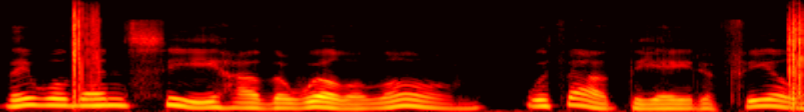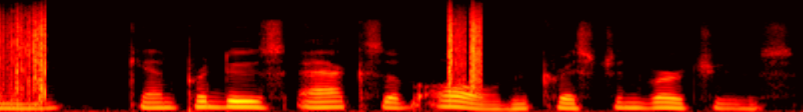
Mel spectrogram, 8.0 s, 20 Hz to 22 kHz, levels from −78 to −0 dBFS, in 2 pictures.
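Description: Speech clip with cable scratch noise at 0.37–0.52 s, 3.94–4.25 s and 6.27–6.44 s: dense, ragged rustling louder than the speech rather than isolated clicks, likely from a worn connector being moved.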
